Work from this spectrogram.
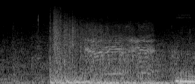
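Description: A heavy tank cannon shot in World of Tanks, one sudden loud boom that rolls into a long, dense rumble and settles into a lower tail.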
